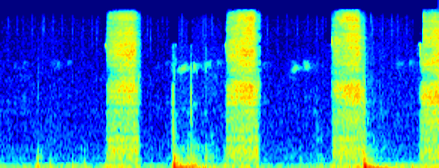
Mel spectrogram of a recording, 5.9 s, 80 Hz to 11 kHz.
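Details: Barn owl female and owlets in an owl box, feeding at night on 23 April 2023: four harsh hissing bursts, each broken by dull thuds of movement, with a steady low hum underneath.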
